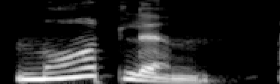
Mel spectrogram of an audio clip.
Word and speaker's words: Magdalen: Das College, dem ich angehören werde, ist das Magdalen, das seltsamerweise Magdalen ausgesprochen wird.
